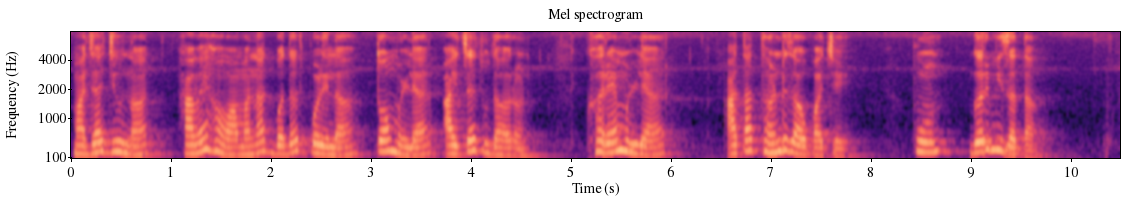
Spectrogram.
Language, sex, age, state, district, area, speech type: Goan Konkani, female, 30-45, Goa, Canacona, rural, spontaneous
